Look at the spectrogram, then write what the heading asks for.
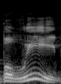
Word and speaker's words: Bleav: Head to BetOnline today, and don't forget to use the promo code BELIEVE.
